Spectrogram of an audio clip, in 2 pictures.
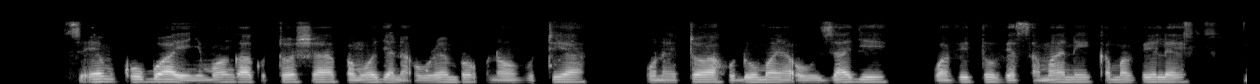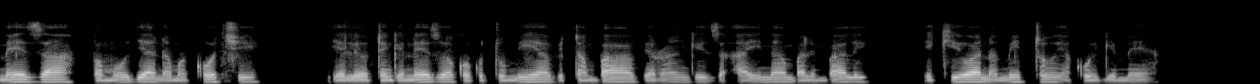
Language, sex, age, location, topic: Swahili, male, 25-35, Dar es Salaam, finance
